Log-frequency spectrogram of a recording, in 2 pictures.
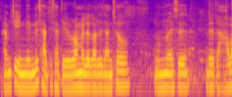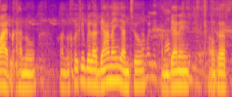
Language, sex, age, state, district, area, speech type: Nepali, male, 18-30, West Bengal, Alipurduar, urban, spontaneous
